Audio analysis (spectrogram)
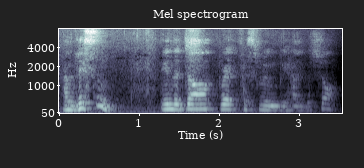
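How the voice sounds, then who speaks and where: A man's voice: fairly high pitch, normal speed, a little hiss or hum, close to an everyday voice. A man reading plays aloud as an amateur actor, switching between characters. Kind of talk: play reading, theatrical. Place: small theatre stage. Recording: roomy theatre from far off.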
